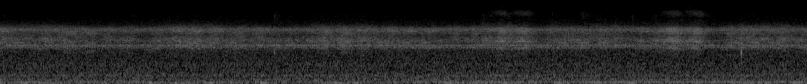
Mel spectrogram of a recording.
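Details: A steady high buzzing chorus of crickets and bugs fills the night air, with brief, very high sizzling bursts near the end over a faint low background hum.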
